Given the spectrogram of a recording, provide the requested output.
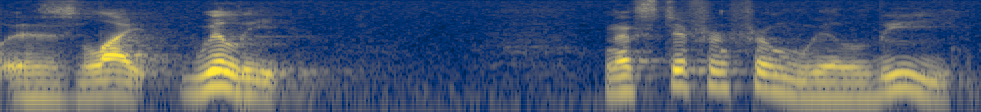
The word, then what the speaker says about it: Willy: short for William and she was pronouncing each syllable equally so it sounded like Willy and I thought she was echoing the question back to me will lead but she meant to say Willy we should have a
